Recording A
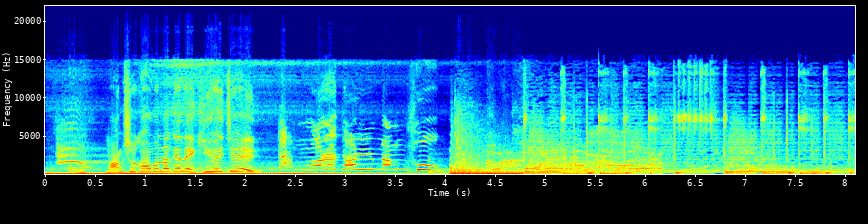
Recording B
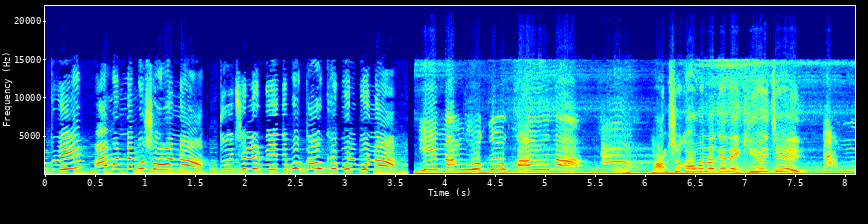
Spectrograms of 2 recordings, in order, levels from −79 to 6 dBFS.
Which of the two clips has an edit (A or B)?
B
